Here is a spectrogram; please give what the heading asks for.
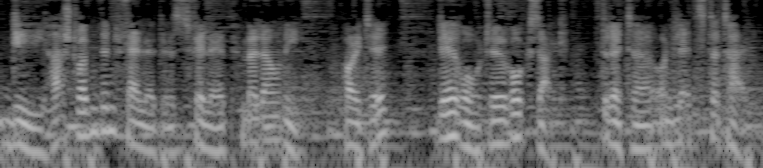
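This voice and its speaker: A man's voice: mid-range voice, animated, measured pace. A man reading a scripted announcement and story recap as a radio drama announcer. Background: music.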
